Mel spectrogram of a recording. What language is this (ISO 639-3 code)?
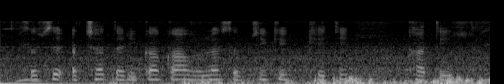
bho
